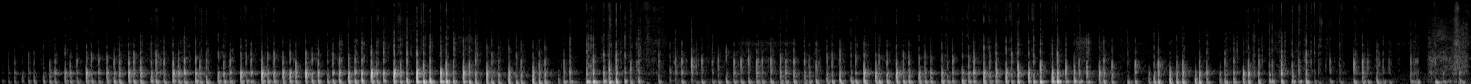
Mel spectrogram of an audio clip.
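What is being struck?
Leather shoe.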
